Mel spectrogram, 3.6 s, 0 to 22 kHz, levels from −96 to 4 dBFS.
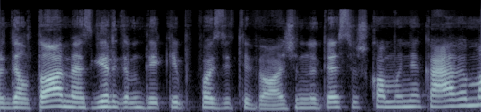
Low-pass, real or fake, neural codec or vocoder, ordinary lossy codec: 14.4 kHz; real; none; Opus, 16 kbps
